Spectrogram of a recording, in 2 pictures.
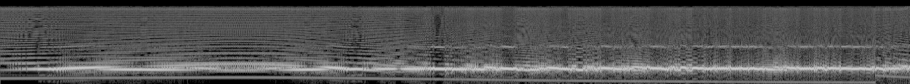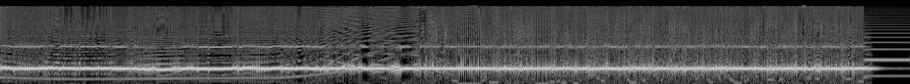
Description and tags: A really harsh and annoying sound from a Nord Modular patch. Not very fun to listen to!
digital, annoying, scream, nord, noise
